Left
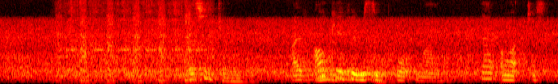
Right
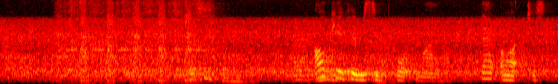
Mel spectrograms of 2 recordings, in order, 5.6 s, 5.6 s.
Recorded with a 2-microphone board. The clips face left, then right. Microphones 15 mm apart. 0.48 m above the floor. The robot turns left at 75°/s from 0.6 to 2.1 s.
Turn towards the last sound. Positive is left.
turn(degrees=-5)  # may be behind; listen again after turning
